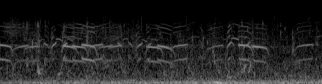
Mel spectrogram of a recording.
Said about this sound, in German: Möwen ziehen ihre Kreise unter dem blaugrauen Himmel. Vom Meer her weht eine frische Brise, die Jollen und Yachten auf den Wellen wippen lässt.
